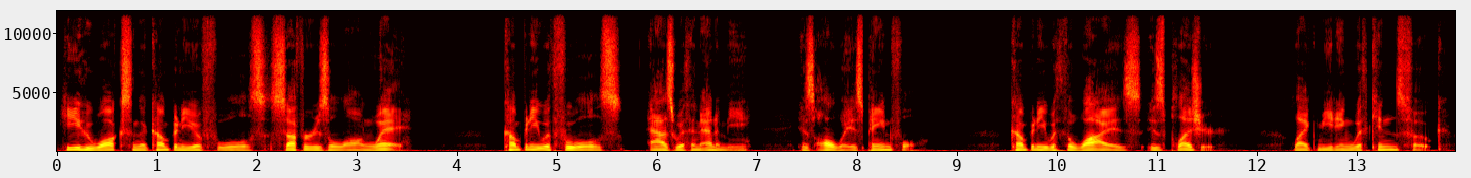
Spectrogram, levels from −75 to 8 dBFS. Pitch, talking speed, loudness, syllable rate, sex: 110 Hz, 135 wpm, -21 LUFS, 4.4 syllables/s, male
